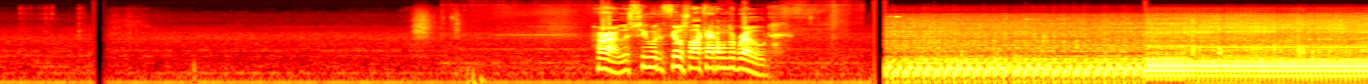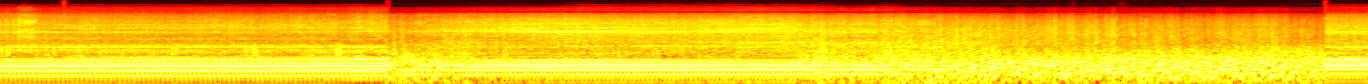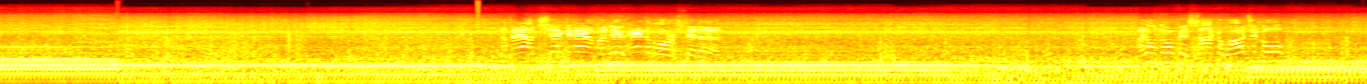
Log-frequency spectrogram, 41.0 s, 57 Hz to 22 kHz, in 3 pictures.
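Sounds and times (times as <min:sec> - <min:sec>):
motorcycle engine running: 0:08.6 - 0:41.0.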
